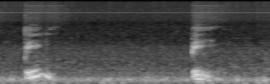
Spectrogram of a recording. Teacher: Did you notice I had to put my lips together to say B?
